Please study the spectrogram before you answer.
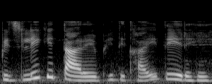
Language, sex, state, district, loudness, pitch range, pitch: Hindi, female, Chhattisgarh, Raipur, -19 LUFS, 180-225 Hz, 200 Hz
